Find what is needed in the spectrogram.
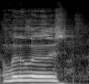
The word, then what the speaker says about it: Lulu's: You'll find me there or at Lulu's. Which on the commercials, they pronounce it Lulu, no S.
